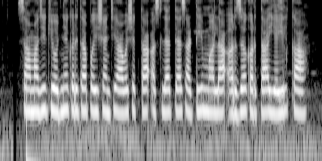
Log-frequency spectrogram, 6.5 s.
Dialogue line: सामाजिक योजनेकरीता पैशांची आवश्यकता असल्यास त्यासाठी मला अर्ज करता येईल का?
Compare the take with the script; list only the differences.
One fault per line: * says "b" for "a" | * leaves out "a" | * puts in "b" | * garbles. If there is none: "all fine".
all fine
